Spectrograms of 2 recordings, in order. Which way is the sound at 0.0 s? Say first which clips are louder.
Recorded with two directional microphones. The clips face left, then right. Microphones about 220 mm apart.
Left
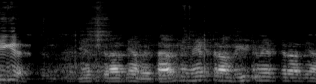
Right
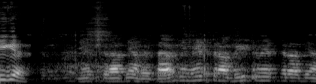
Right 10 dB; 55° right (ahead or behind).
